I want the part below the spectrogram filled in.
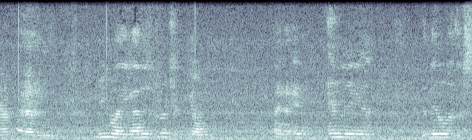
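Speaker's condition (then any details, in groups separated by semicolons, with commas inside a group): Cerebral palsy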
